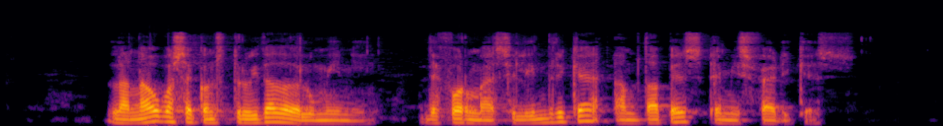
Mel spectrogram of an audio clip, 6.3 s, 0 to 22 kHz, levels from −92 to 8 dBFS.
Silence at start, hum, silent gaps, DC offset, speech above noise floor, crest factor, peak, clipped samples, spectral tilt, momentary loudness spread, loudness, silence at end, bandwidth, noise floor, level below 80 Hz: 0.7 s; none; none; under 0.1%; 62 dB; 18 dB; 0 dBFS; under 0.1%; -7 dB/octave; 14 LU; -17 LUFS; 0.85 s; 7.8 kHz; -78 dBFS; -60 dBFS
